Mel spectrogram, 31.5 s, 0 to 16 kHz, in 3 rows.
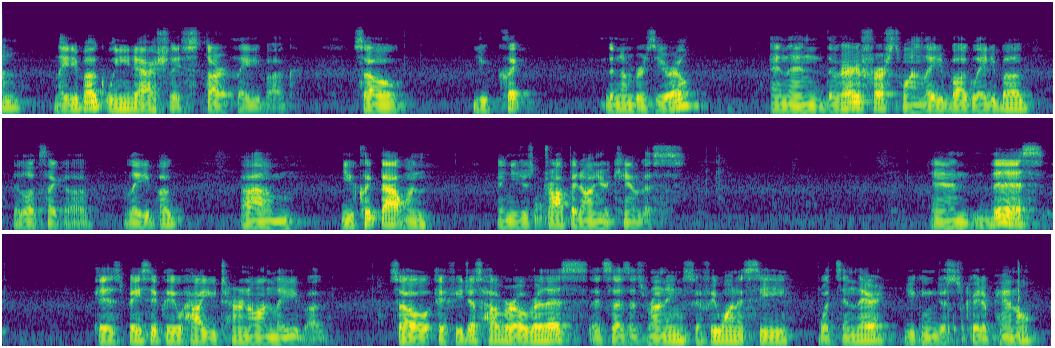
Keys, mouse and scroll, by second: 17.5 click, 19.5 click, 29.3 click, 30.4 typing, 31.1 Return.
